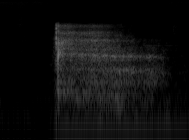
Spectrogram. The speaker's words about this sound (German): Ah, jetzt atmet er schwer.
